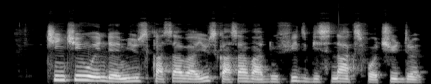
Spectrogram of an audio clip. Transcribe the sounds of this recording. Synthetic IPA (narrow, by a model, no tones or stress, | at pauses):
t͡ʃĩnt͡ʃĩnwen̩dɛmjuskasavajuskasavadufitbisnaksfɔt͡ʃildɾɛ̃n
